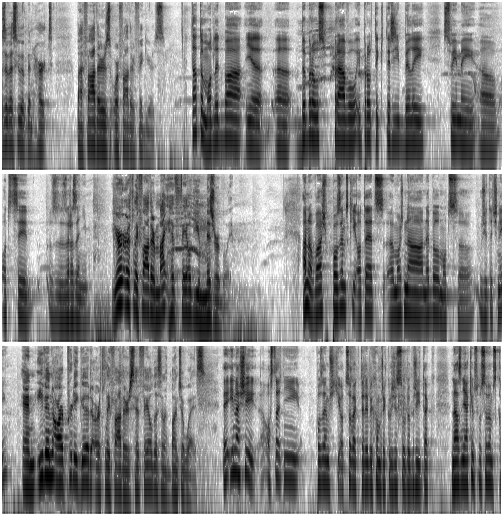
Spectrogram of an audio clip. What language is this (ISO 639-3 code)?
ces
